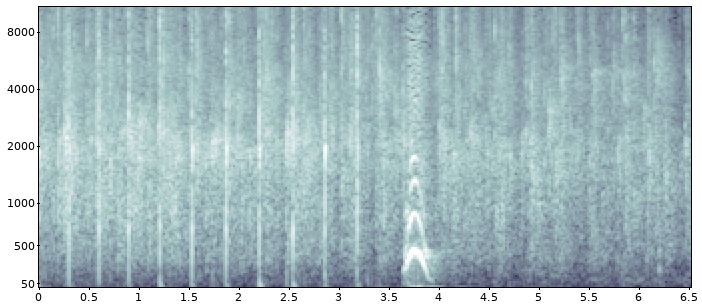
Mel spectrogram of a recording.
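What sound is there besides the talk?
audience applause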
